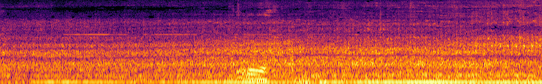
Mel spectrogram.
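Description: Road traffic at night: a car's engine and tyres making a steady low rumble as it passes close by, a little louder from about two seconds in.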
